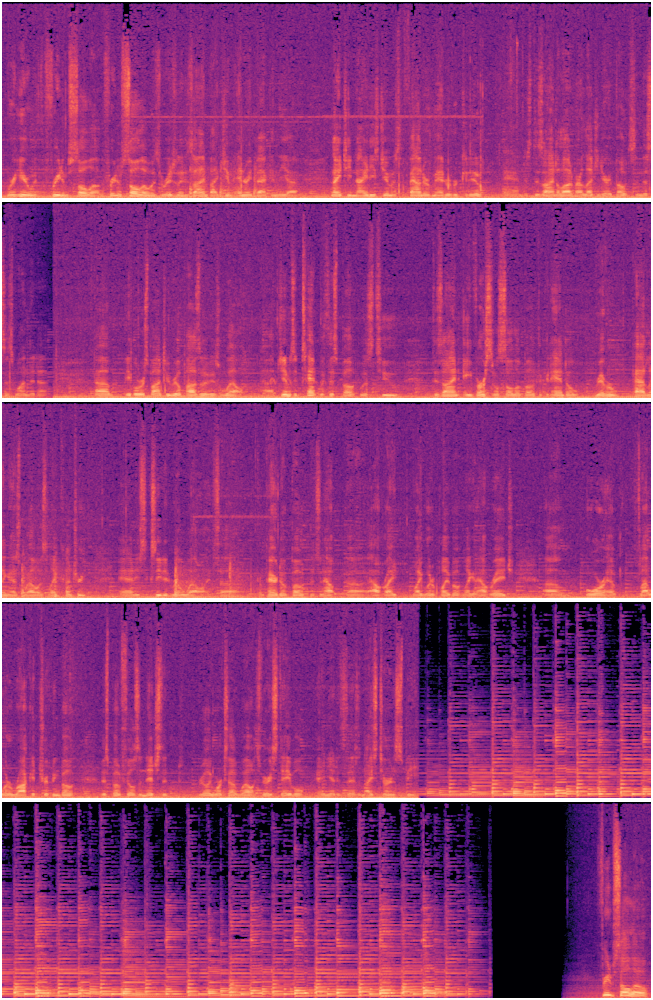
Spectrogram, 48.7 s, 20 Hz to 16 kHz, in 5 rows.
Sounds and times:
Vehicle: 0.0 - 35.5, 47.4 - 48.6
Music: 0.0 - 46.3
Speech: 0.1 - 10.5, 11.1 - 35.5, 47.9 - 48.6.

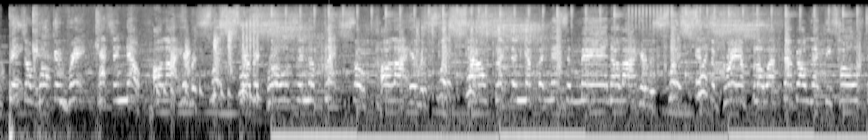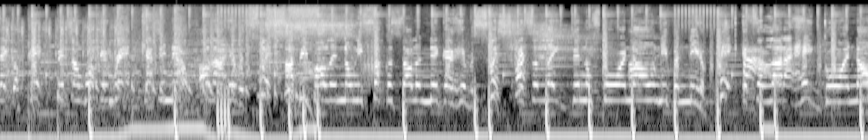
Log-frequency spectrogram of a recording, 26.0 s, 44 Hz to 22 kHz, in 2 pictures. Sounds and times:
Music: 0.0 - 26.0.

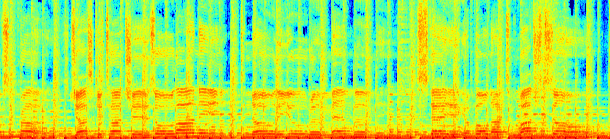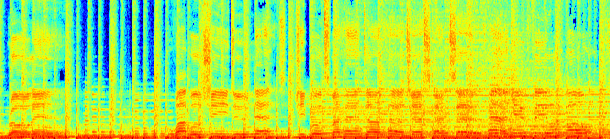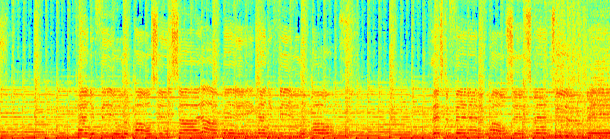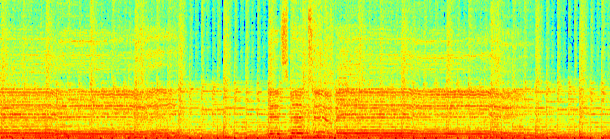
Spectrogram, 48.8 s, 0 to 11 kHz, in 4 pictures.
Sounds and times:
Independent music: 0.0 - 48.8.

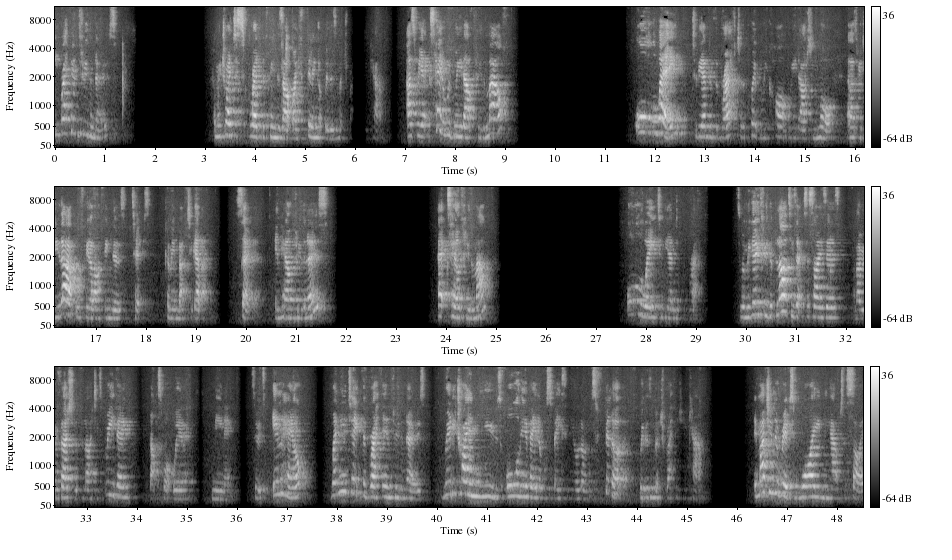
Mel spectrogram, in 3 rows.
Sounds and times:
Speech: 0.0 - 1.3, 3.2 - 9.2, 11.6 - 21.7, 23.8 - 25.0, 27.6 - 29.2, 29.9 - 45.4, 46.4 - 48.5.

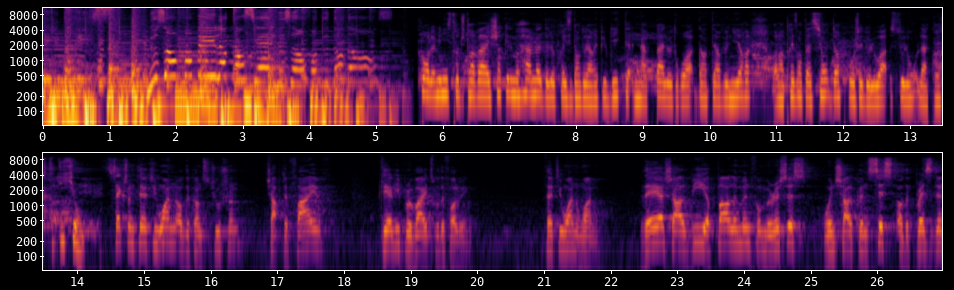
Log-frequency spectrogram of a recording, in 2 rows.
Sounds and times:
Music: 0.0 - 5.6
Narration, monologue: 5.5 - 26.9
Female speech, woman speaking: 5.6 - 14.2.

